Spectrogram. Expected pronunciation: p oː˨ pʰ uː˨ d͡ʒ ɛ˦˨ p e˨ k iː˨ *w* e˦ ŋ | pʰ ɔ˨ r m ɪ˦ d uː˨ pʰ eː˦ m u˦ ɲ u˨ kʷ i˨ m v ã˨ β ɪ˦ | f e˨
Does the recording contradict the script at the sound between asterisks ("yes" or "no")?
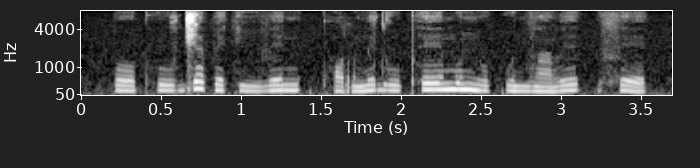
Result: yes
